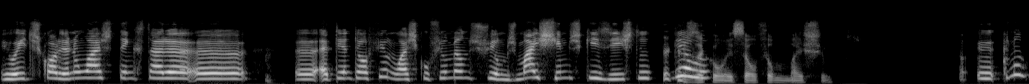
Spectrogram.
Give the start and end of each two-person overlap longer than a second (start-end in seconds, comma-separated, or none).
none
